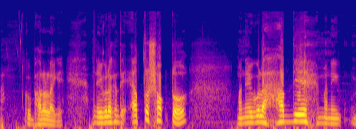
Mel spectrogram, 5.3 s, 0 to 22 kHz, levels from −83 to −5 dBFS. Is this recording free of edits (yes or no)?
no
